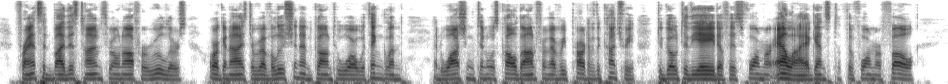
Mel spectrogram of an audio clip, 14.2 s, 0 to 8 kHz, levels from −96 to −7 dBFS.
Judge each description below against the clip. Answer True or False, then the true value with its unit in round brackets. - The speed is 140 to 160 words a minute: False (175 wpm)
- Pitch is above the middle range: False (115 Hz)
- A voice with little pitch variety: True (1.7 semitones)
